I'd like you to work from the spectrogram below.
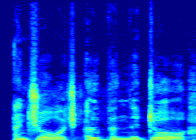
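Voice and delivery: ordinary delivery, nothing marked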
